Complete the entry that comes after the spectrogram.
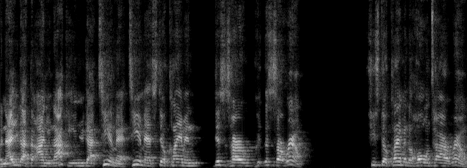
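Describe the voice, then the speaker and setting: A man speaks in a raised, projected voice, high-pitched for a man, with a bright, sharp tone, ordinary pitch variation, a fairly quick pace and audible room echo. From California. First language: sign language. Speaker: podcast panel guest. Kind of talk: casual panel discussion. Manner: halting, many fillers.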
